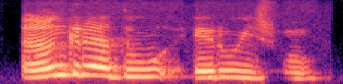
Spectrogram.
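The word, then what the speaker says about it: Angra do Heroísmo: knows and they can they can find it angra do heroism okay i don't think i could spell that out but okay i looked it up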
